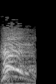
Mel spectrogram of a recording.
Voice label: "hey", voice

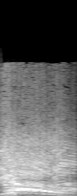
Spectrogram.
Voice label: "yo", group of men; ooh ahh

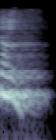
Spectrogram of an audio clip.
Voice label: "ooh" female

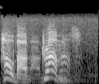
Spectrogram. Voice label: "how about drums", voice; questions

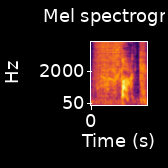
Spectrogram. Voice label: "fuck", expletives

